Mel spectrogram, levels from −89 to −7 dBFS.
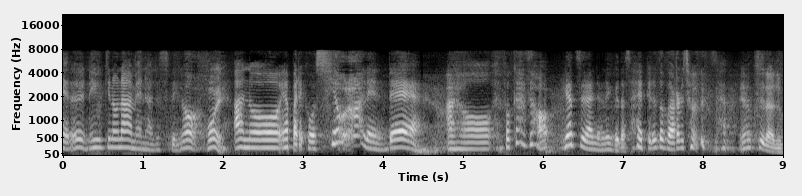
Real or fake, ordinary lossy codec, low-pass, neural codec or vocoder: fake; none; none; codec, 16 kHz, 0.5 kbps, X-Codec, WavLM features, trained on Multilingual LibriSpeech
